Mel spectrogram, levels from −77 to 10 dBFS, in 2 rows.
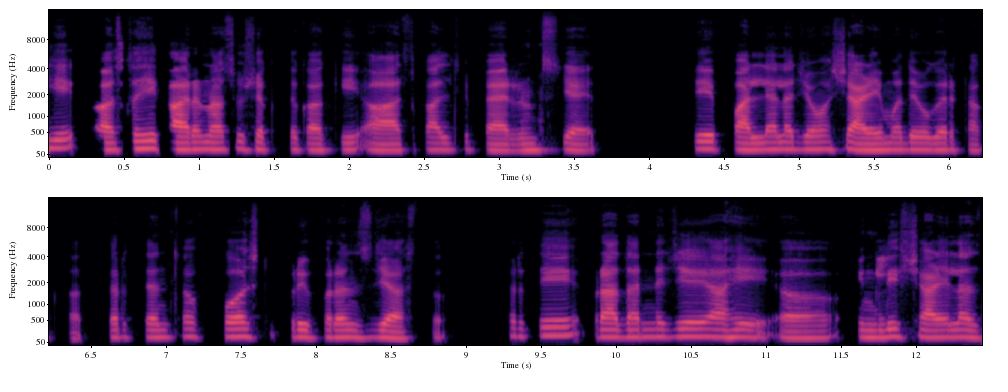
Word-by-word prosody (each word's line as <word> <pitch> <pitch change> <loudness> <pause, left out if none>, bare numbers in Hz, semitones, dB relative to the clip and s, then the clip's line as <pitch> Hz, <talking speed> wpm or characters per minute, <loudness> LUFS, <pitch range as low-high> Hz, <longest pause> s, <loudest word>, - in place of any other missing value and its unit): हे 160 +1 +1 0.2
असंही 145 +4 +2
कारण 135 0 +5
असू 135 +2 0
शकतं 130 -1 -5
का, 120 -1 0
की 130 +2 -5
आजकालचे 125 +2 0
पॅरंट्स 120 +1 0
जे 130 - +1
आहेत, 115 -1 -2 0.7
ते 145 0 +3
पाल्याला 135 +1 +3
जेव्हा 135 +1 -1
शाळेमध्ये 125 +1 +3
वगैरे 125 0 -1
टाकतात, 115 +2 -10 0.2
तर 135 0 -3
त्यांचं 135 +2 -3 0.2
फर्स्ट 150 -3 +1
प्रिफरन्स 135 -1 -1
जे 135 - +2
असतं, 120 0 -1 0.5
तर 155 - -6
ते 170 +3 -1
प्राधान्य 145 -1 +2
जे 150 +1 +2
आहे, 140 -1 +2
अ, 125 0 -1 0.2
इंग्लिश 135 +1 -1
शाळेलाच 135 -1 +2
135 Hz, 150 wpm, -27 LUFS, 125-140 Hz, 0.7 s, कारण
